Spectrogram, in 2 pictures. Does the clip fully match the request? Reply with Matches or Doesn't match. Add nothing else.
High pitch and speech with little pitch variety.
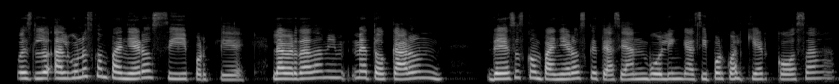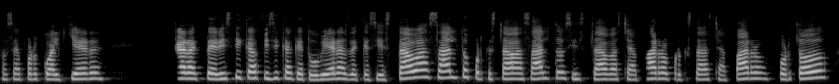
Matches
